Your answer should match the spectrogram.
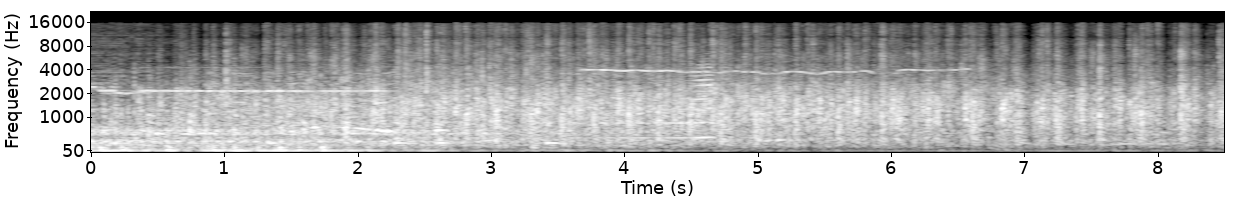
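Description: Crowd applauding, with dense steady clapping and voices mixed in.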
